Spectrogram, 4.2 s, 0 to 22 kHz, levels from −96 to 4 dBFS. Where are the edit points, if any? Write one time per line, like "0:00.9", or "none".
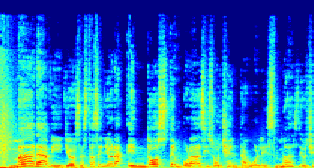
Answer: none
